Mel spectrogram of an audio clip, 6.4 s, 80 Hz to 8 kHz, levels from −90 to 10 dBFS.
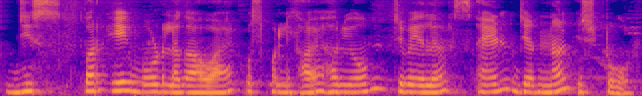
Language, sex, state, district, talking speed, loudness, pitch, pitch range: Hindi, female, Uttar Pradesh, Saharanpur, 170 wpm, -17 LUFS, 220 Hz, 210-240 Hz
